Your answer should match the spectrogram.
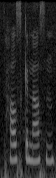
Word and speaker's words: Hausgenossen: Hausgenossen, Haushalt, bisschen altmodisch.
